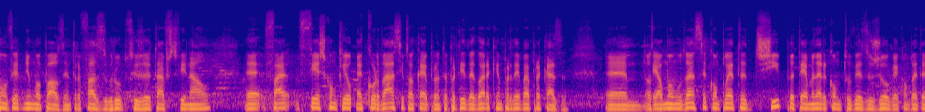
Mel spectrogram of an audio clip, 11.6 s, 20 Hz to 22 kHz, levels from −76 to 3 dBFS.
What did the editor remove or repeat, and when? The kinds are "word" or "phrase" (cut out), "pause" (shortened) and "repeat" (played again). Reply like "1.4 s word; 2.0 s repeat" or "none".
4.4 s word; 5.1 s word; 8.2 s phrase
